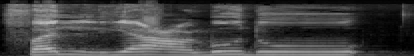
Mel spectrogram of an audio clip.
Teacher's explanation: فلیعبدو، دال واو پیش دو، تھوڑا سا لمبا کرنا ہے، حروف مدہ ہے یہاں پر اور عین کو نکالنا ہے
